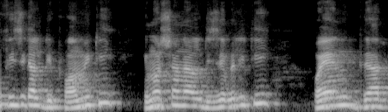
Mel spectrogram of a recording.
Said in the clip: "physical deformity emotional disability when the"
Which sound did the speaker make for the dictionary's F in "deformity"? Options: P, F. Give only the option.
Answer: P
